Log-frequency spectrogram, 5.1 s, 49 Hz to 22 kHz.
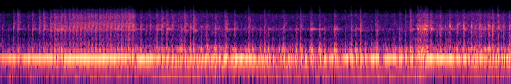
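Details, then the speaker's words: Yamaha Banshee two-stroke ATV with Alpha Cup 350 kit after curing its bog, warm, no choke; crisp revs climb and drop quickly with clean steady crackle, sharp throttle response and no bog, much more responsive. "You see, it's a lot more responsive now. Yeah, you can already tell the difference. Ass. Sorry, Cody, I'll clean it up. Yeah, man, this thing's a ripper."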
